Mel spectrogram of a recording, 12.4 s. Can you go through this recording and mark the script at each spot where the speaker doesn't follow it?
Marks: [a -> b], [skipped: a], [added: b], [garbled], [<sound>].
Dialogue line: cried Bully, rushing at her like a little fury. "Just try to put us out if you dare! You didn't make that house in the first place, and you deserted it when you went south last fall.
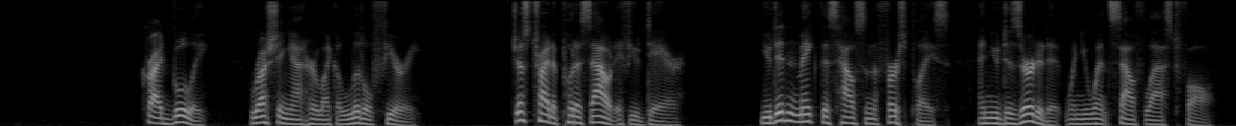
cried Bully, rushing at her like a little fury. "Just try to put us out if you dare! You didn't make [that -> this] house in the first place, and you deserted it when you went south last fall.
